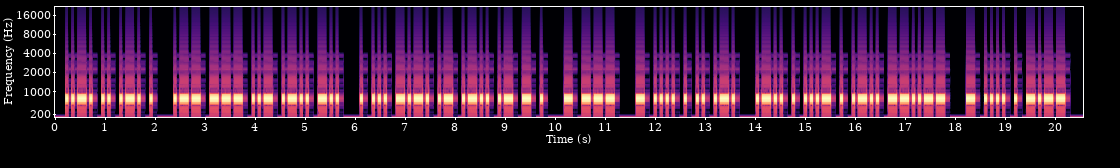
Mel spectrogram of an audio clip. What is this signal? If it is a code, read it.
Morse code, heard as a keyed tone, about 20 wpm, 750 Hz. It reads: FIRE WOULD ESCALATE TO THEIR LEVEL, THEY
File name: Archive / 20 WPM / 20WPM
